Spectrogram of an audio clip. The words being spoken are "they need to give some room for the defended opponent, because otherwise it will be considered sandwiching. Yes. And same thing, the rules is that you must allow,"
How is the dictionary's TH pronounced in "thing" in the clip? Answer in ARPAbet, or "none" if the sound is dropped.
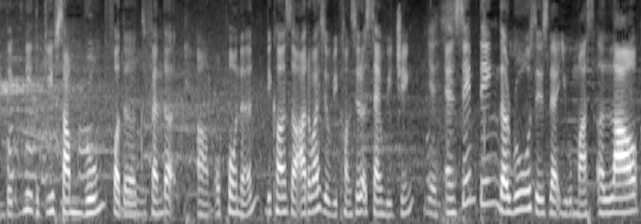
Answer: T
